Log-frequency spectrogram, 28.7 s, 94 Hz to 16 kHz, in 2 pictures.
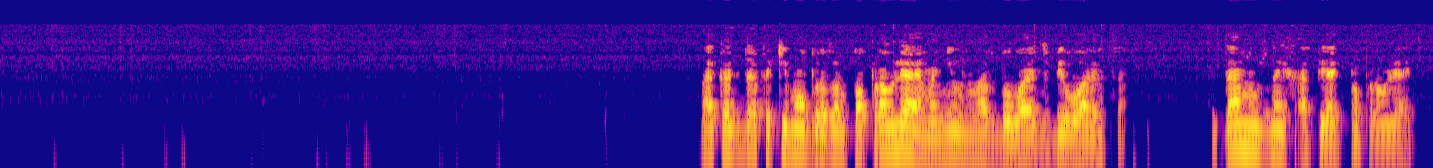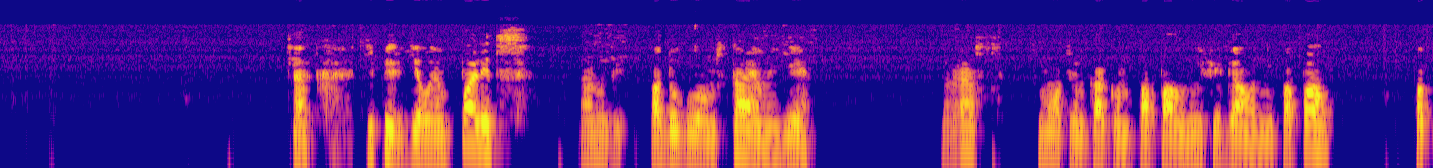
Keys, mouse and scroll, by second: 1.4 click, 1.8 g, 3.3 click, 3.6 g, 4.6 click, 5.1-6.2 middle drag, 9.2 click, 9.7 g, 10.5 click, 11.3 click, 11.5 g, 12.3 click, 12.8 click, 13.3 g, 14.6 click, 15.0-16.4 middle drag, 16.9-18.2 middle drag, 20.3-21.6 middle drag, 22.1 e, 24.1 click, 24.5 middle click, 26.3 g, 27.5 click, 28.5 click.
